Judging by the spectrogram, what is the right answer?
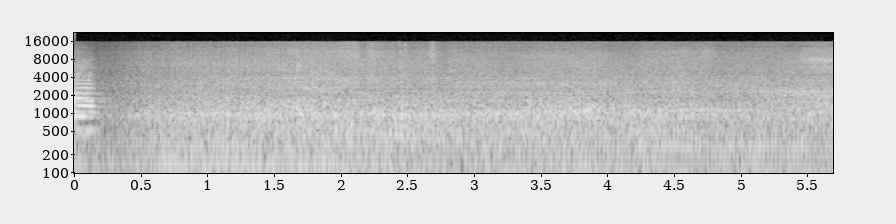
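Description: City road traffic: vehicle engines running with a steady low rumble of traffic noise.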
